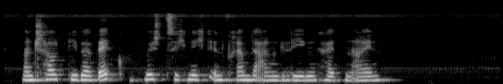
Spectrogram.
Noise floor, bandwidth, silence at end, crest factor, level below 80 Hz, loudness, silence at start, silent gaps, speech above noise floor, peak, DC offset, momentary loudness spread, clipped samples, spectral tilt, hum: -59 dBFS; 11.5 kHz; 1.1 s; 16 dB; -64 dBFS; -22 LUFS; 0.25 s; none; 38 dB; -6 dBFS; under 0.1%; 6 LU; under 0.1%; -6 dB/octave; none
